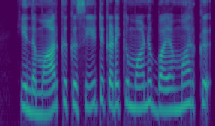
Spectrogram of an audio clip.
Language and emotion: Tamil, fearful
